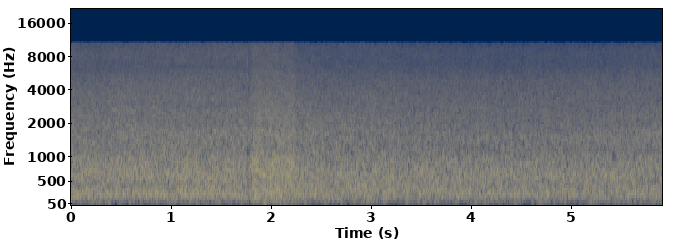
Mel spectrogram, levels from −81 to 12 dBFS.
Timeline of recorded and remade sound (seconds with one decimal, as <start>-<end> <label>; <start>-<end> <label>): 0.0-5.2 remade; 5.2-5.9 recorded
